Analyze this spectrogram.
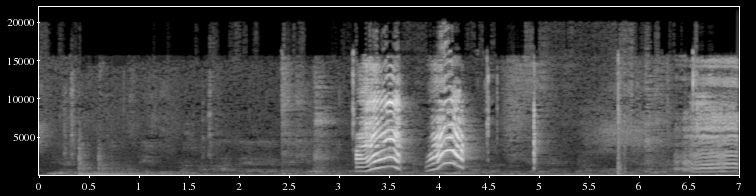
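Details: Pet Indian ringneck parakeet talking, trained to say words like mummy, papa and radhe radhe; two loud, arching, harmonic voice-like calls mid-clip and a third at the end, over a faint room hum and brief low human voice.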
